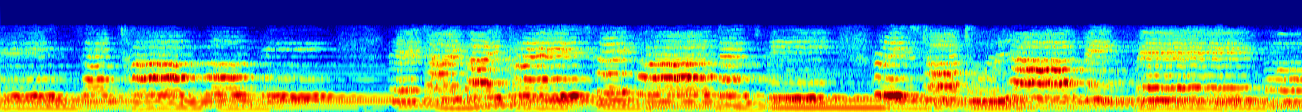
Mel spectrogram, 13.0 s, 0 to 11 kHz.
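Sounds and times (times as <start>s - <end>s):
choir singing sustained chords: 0.0s - 13.0s.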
